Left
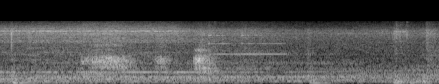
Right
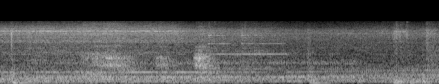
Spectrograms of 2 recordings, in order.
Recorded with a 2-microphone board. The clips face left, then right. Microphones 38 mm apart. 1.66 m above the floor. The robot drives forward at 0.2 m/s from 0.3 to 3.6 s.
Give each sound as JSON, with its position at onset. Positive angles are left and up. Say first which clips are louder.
{"t": 0.8, "sound": "writing", "louder": "left 2 dB", "side_deg": 55, "distance_m": 7.0}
